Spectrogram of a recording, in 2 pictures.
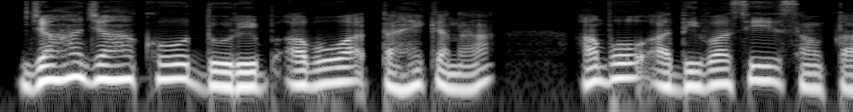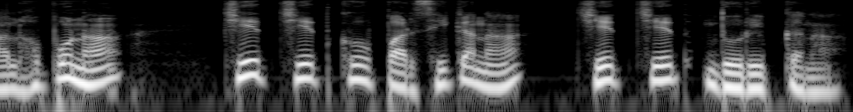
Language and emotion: Santali, neutral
